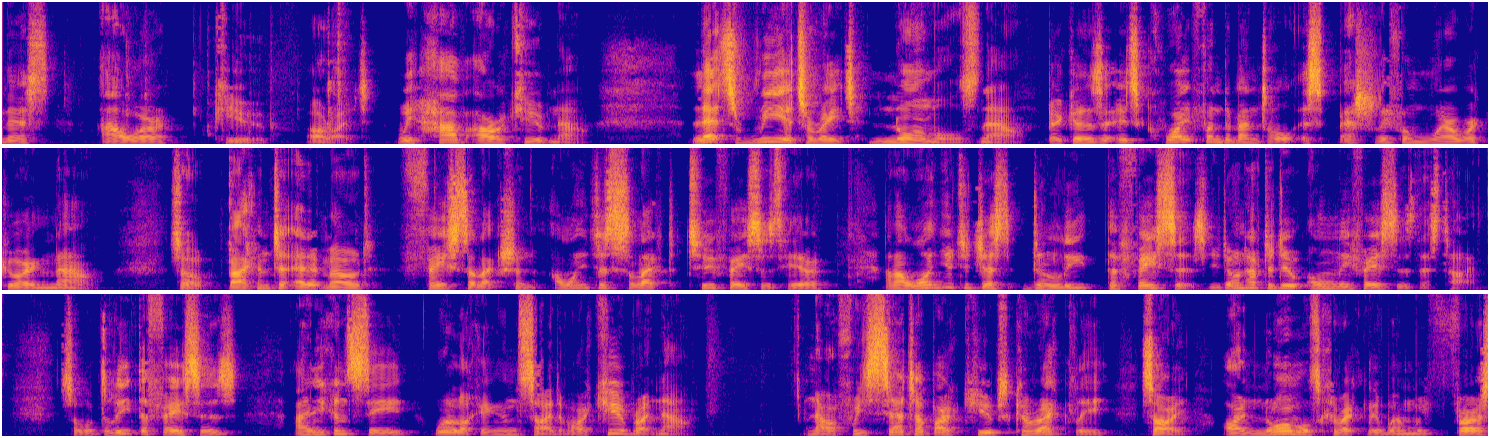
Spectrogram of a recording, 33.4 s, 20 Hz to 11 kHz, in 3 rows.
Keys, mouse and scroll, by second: 0.0-2.0 typing, 2.4 Return, 5.3 middle click, 12.8 Tab, 14.3 3, 15.7 shift+click, 18.5 x, 23.3 middle click.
